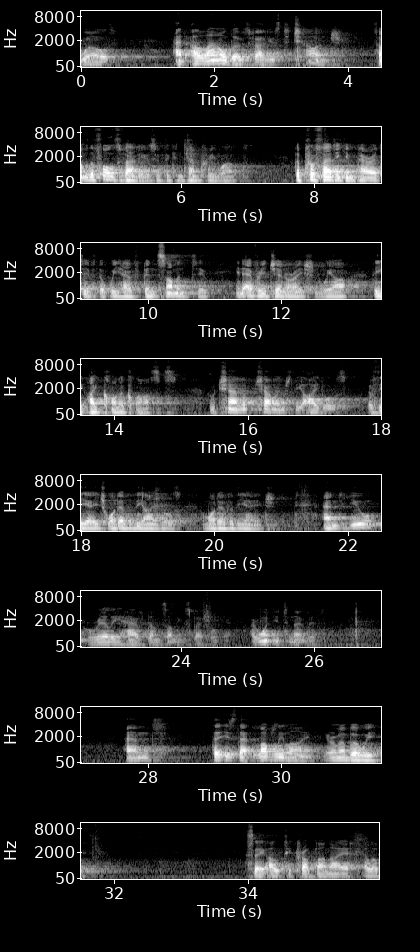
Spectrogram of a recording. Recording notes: A recording of an address at the Kohelet Yeshiva High School in Philadelphia.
